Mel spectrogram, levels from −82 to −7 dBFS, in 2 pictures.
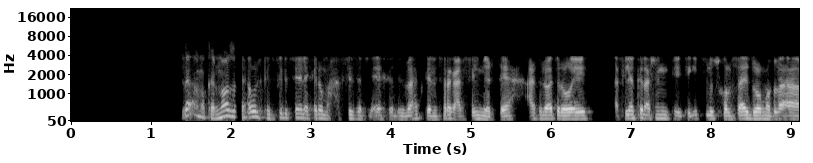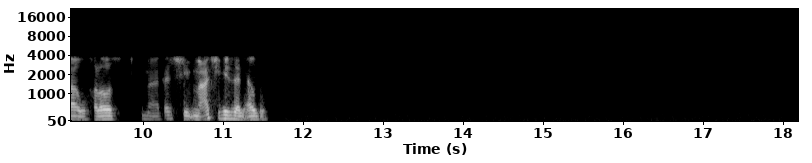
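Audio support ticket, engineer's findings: Handover gap, 2.04–2.14 s: audio drops out for 100 ms during network switch, no frames delivered. Waveform shows flat silent stretch, fast decay in; spectrogram shows a full-band blank column.

Fallback to narrowband from 2.14 s to end: HD Voice (AMR-WB, clean before the switch) replaced by narrowband codec. Spectrogram shows hard ceiling at 4 kHz, nothing above; rough timbre fits a low AMR-NB rate.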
